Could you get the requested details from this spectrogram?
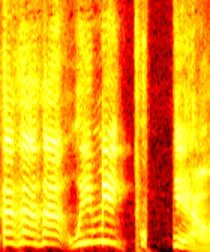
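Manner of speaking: mock high, swooping, sing-song ha-ha laughing. Imitating a YouTuber laughing about making porn: mock laughing as Queen of Kings. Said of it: "laughing about it, doing the whole".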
